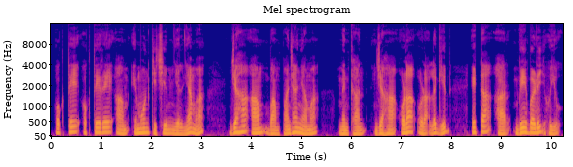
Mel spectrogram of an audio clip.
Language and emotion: Santali, neutral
